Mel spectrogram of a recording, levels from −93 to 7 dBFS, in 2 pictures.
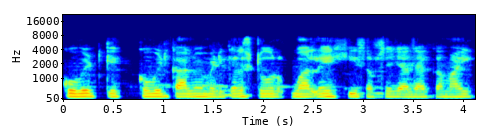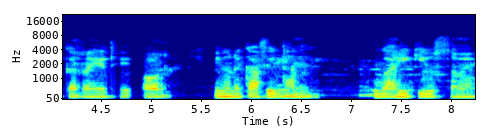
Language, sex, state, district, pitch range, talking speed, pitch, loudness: Hindi, male, Uttar Pradesh, Deoria, 125-140 Hz, 165 wpm, 130 Hz, -28 LUFS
